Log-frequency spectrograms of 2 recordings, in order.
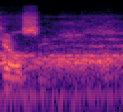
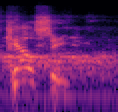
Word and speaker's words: Kelce: If we would put the split screen up, see the guys in the truck, they're putting the pressure on Kelsey. Kelsey's almost unrecognizable. And it is Kelsey.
